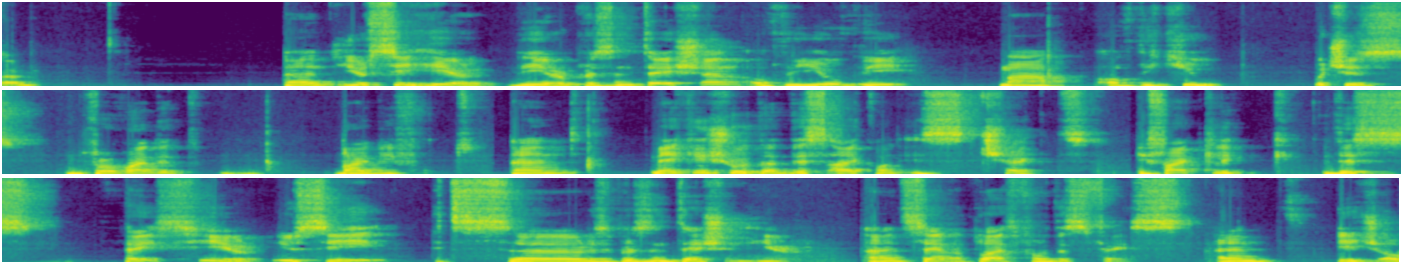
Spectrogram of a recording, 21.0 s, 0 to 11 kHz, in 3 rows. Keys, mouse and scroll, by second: 1.6 middle click, 6.9 middle click, 8.5 middle click, 19.5 click, 20.1 middle click.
